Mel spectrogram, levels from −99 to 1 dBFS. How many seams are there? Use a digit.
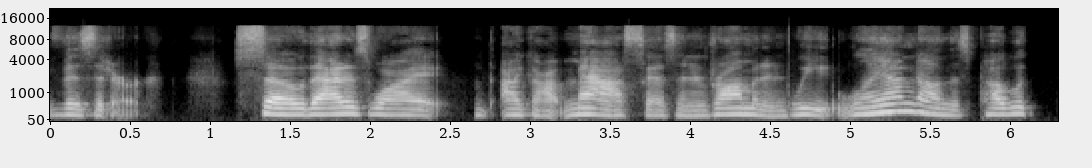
1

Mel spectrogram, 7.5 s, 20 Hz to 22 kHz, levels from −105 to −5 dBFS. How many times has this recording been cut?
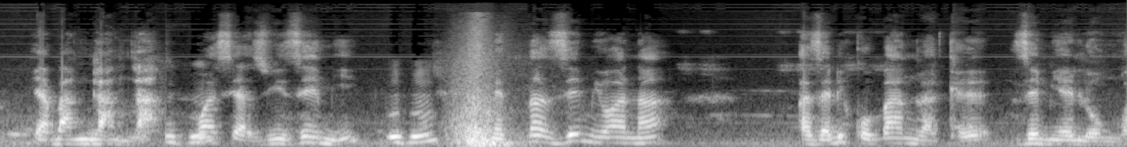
1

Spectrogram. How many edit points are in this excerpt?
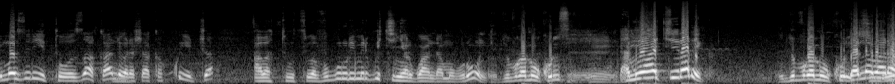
0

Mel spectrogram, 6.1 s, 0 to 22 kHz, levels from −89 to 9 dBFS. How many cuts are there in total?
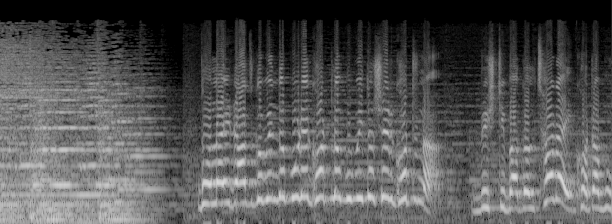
1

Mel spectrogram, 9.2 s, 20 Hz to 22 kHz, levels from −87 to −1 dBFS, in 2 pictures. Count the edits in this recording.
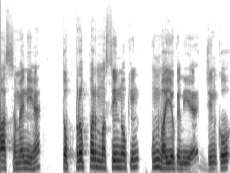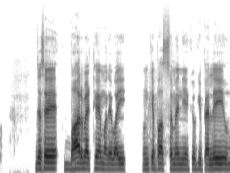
0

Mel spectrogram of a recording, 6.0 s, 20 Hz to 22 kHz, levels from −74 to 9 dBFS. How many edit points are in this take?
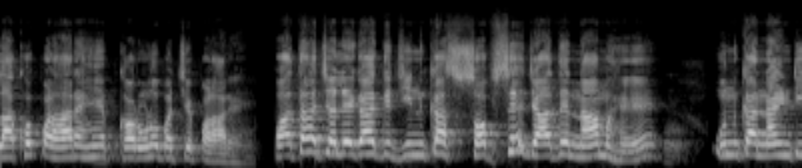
1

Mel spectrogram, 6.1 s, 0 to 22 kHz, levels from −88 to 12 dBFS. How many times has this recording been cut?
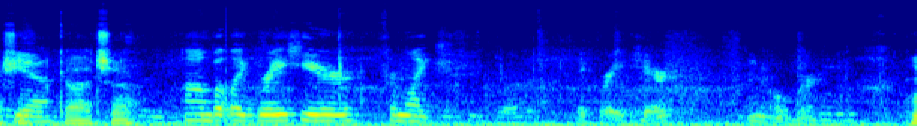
0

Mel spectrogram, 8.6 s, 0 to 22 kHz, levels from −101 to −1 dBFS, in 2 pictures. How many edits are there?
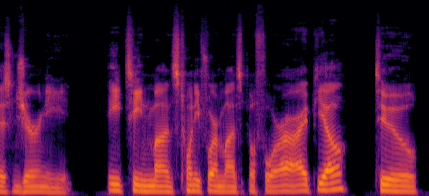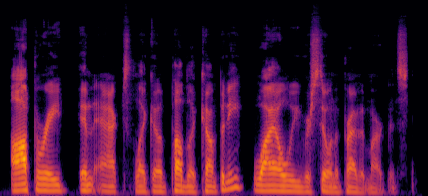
1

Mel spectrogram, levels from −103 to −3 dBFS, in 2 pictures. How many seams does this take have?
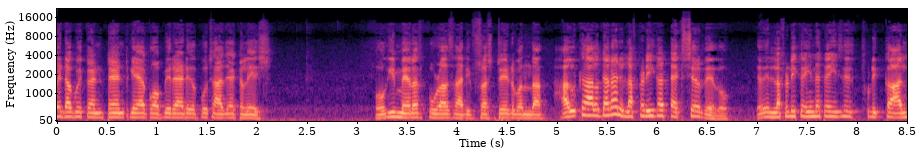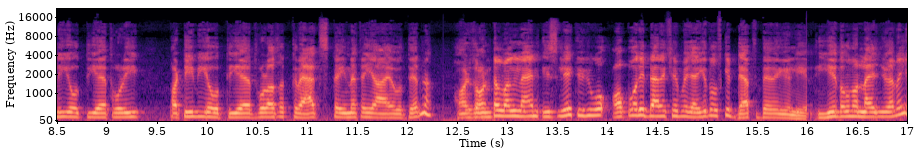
3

